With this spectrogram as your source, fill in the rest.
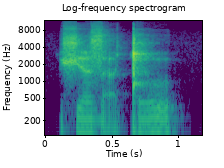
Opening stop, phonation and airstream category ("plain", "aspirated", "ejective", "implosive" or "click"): click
